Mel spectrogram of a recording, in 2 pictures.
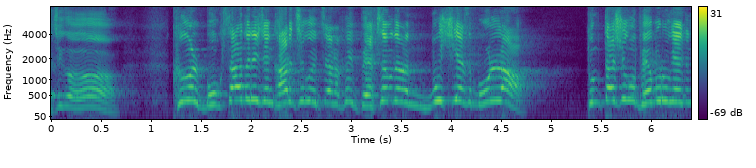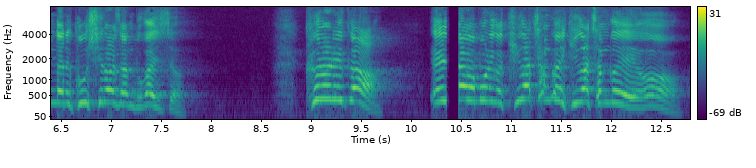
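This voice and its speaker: A man's voice: very high-pitched, lively intonation, fairly quick. A middle-aged male pastor, preaching a sermon and acting out biblical dialogue in blunt, colloquial speech.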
